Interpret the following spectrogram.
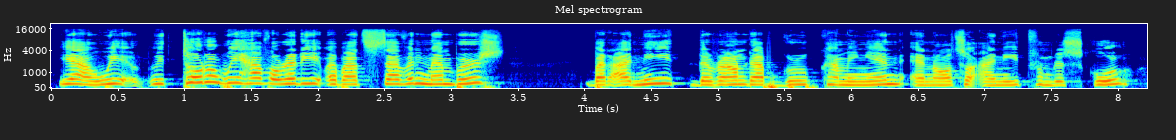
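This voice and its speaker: Older woman, from Hong Kong, animated, talkative, youth nonprofit leader, dry close sound. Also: sits high, moderate pace, dry recording. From Hong Kong, grew up in Indonesia. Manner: animated, talkative, frequent laughs. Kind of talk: speaking at a public city meeting.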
